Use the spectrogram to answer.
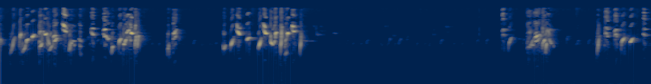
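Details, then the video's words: Goldfinch in migration giving short bursts of sparkling, high twitter separated by several seconds of quiet, the phrases energetic and clipped. "The singing of the migrating goldfinch"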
